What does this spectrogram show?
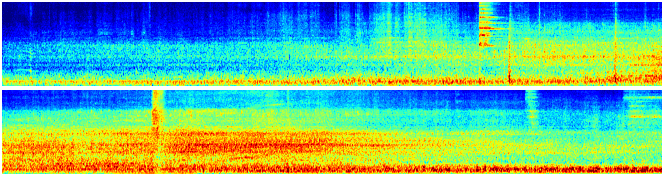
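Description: A red passenger railcar approaches and rolls through the level crossing. Its running noise builds to a peak just past the middle, with sharp clicks from the wheels over the rail joints and crossing.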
